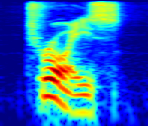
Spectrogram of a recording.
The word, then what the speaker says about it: Troyes: I think it's pronounced the same way as they'd say three. Yeah. Troyes.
